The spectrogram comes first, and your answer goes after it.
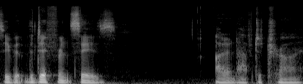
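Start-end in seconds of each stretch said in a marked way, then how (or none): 2.2-3.0 put-on husky, sexy, seductive voice. Answering a request for a sexy voice: put-on husky sexy voice. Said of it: "you husky minx".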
